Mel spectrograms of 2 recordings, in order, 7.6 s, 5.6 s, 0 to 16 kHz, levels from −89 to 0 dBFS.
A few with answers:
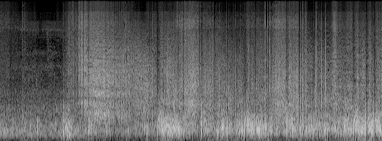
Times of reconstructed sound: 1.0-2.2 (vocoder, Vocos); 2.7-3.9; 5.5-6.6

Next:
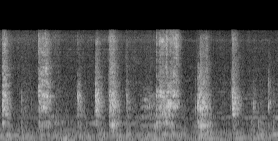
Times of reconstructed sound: 1.0-3.7 (vocoder, Vocos)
